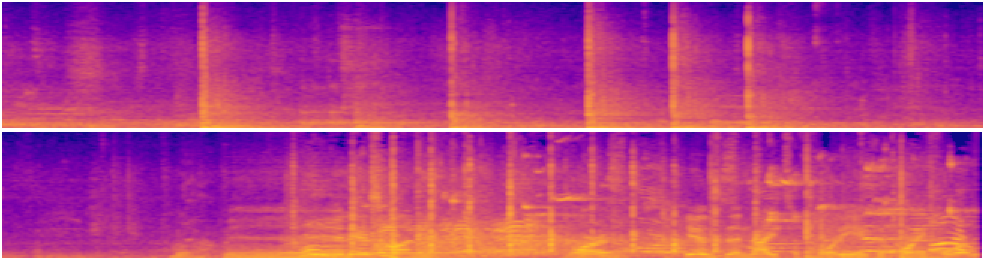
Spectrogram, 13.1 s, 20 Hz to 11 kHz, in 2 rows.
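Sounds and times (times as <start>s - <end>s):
murmur of crowd voices: 0.0s - 13.0s.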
